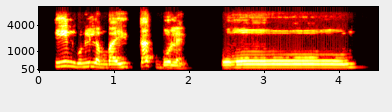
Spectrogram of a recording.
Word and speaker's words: ओम: अर्थ यह हुआ कि ओ शब्द को सामान्य की अपेक्षा तीन गुनी क्षमता से बोला जाए तद उपरांत उसके साथ अर्ध मा की अर्ध बिंदु अर्ध अनुस्वार कली जोड़ दी जाए यही ओम का उच्चारण है ओ तीन गुनी शक्ति से बोला जाए म मा के नीचे हलंत है अर्थात ये आधा इन तीनों का संक्षिप्त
